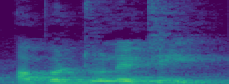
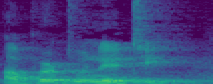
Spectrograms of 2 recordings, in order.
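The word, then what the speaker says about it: opportunity: ट्यूनिटी भी बोलते हैं अमेरिकन इंग्लिश में इसको कैसे प्रोनाउंस किया जाता है अपॉर्चुनिटी और ब्रिटिश इंग्लिश में इसको क्या प्रोनाउंस करते हैं और यू कैन से अपर तू यूनिटी इस आईटी क्लियर कुछ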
